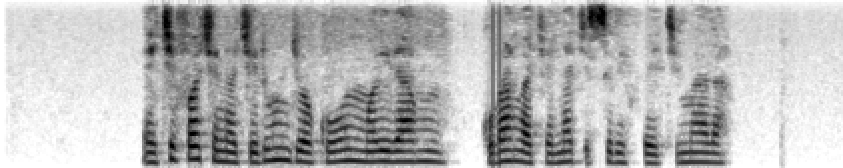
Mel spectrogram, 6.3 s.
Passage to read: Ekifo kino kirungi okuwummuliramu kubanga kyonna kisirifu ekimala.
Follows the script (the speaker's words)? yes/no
yes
